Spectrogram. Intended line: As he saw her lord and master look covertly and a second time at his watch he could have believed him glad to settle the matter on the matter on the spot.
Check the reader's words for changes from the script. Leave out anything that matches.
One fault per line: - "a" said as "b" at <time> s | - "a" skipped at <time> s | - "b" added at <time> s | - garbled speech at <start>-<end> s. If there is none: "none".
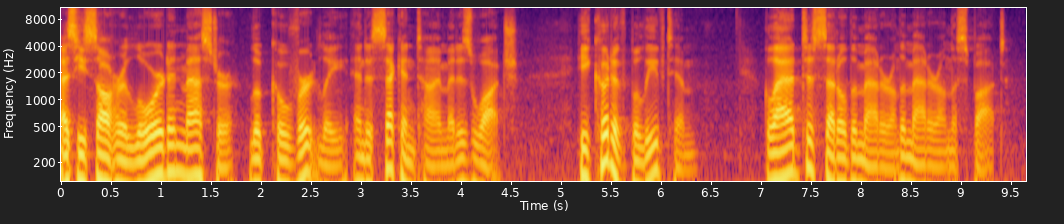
none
